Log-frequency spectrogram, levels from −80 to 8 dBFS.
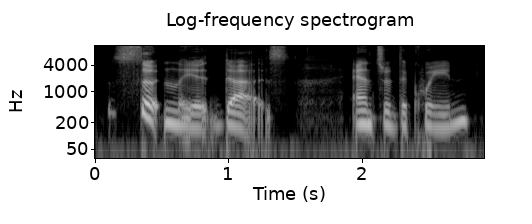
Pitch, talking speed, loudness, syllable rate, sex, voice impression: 185 Hz, 125 wpm, -23 LUFS, 4.5 syllables/s, female, feminine, adult-like, tensed, slightly powerful, clear, fluent, intellectual, elegant, lively, slightly strict, sharp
